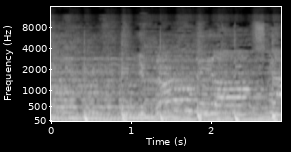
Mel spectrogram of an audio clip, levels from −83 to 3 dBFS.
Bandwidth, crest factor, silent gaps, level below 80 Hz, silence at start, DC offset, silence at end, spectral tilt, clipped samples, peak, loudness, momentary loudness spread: 12.5 kHz; 14 dB; none; -20 dBFS; 0 s; under 0.1%; 0 s; -6 dB/octave; under 0.1%; 0 dBFS; -15 LUFS; 2 LU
